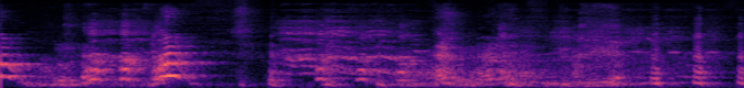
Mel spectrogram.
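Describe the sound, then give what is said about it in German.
A Lagotto Romagnolo, an Italian water dog kept at a pharmacy on Langeoog, barks and yaps in a rapid, uneven string of fairly loud vocalizations, with what sounds like soft chuckling mixed in. “Das Lagotto Romagnolo, ein italienischer Wasserhund.”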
